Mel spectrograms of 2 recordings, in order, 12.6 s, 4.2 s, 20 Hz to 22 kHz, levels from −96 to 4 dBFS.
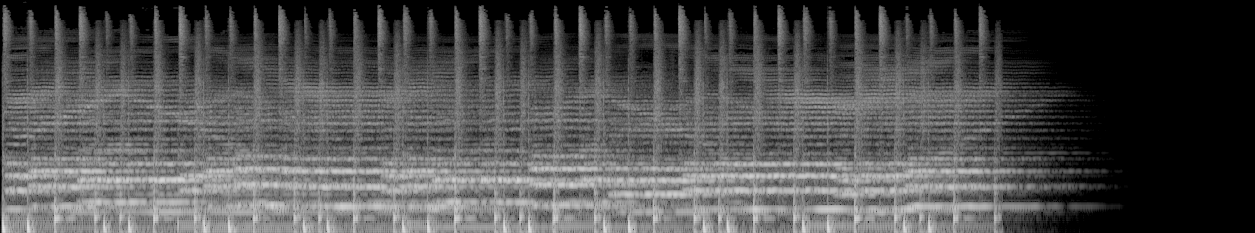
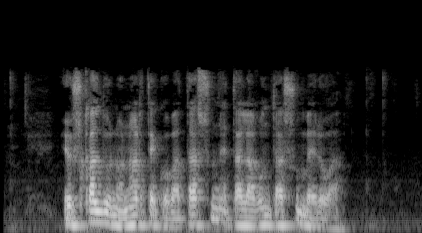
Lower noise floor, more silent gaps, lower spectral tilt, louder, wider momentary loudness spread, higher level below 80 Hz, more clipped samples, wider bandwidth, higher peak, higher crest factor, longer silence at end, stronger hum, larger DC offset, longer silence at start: first, -76 dBFS vs -62 dBFS; neither; second, -5.5 dB/octave vs -7 dB/octave; about the same, -19 LUFS vs -21 LUFS; second, 3 LU vs 8 LU; first, -30 dBFS vs -48 dBFS; neither; first, over 20 kHz vs 7.6 kHz; about the same, -4 dBFS vs -4 dBFS; about the same, 16 dB vs 20 dB; first, 2.2 s vs 0.75 s; neither; neither; second, 0 s vs 0.65 s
